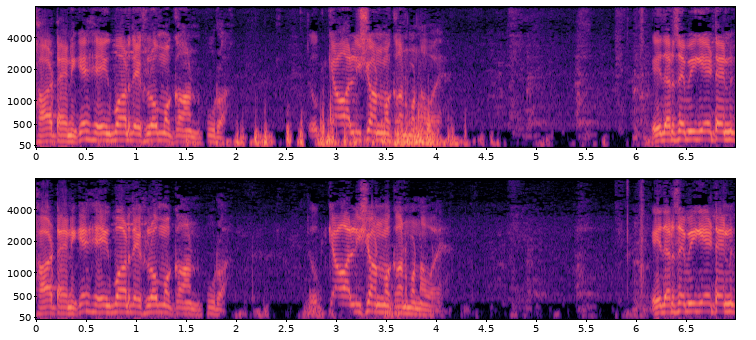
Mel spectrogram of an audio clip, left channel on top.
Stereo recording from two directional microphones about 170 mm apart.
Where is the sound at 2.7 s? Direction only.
15° left (ahead or behind).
